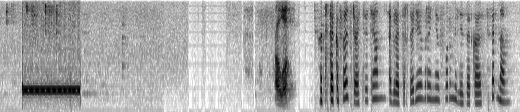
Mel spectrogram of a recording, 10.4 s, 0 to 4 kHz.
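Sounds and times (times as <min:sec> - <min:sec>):
telephone ringing tone while a call connects: 0:00.4 - 0:01.6
speech: 0:05.6 - 0:10.3.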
